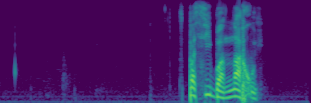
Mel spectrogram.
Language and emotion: Russian, angry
